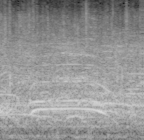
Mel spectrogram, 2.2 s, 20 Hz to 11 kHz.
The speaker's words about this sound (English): they've won it 11-10 here at Atrium Health Ballpark. Listen to this crowd.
